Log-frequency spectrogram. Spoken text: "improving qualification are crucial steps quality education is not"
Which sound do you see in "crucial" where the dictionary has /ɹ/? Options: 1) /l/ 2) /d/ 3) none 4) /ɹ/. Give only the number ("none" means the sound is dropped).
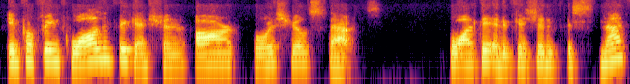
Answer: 3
